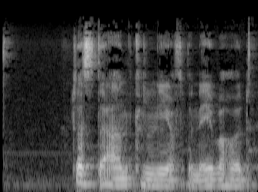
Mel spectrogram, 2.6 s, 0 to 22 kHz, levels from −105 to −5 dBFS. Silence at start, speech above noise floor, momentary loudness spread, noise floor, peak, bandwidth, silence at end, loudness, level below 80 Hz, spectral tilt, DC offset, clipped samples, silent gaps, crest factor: 0.05 s; 36 dB; 12 LU; -68 dBFS; -8 dBFS; 15.5 kHz; 0 s; -30 LUFS; -64 dBFS; -3.5 dB/octave; under 0.1%; under 0.1%; none; 24 dB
